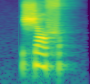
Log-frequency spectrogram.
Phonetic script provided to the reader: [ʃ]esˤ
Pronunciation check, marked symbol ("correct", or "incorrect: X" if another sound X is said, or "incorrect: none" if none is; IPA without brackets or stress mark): correct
